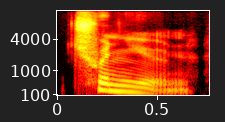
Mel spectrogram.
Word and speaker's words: 春运: That's pronounced Chūnyùn.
